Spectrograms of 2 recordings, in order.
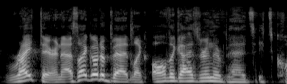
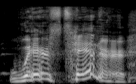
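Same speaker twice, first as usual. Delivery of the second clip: alarmed; 8 semitones higher, 6 dB louder, much slower than usual. Retold or imitated. Finds empty hallway, door open.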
